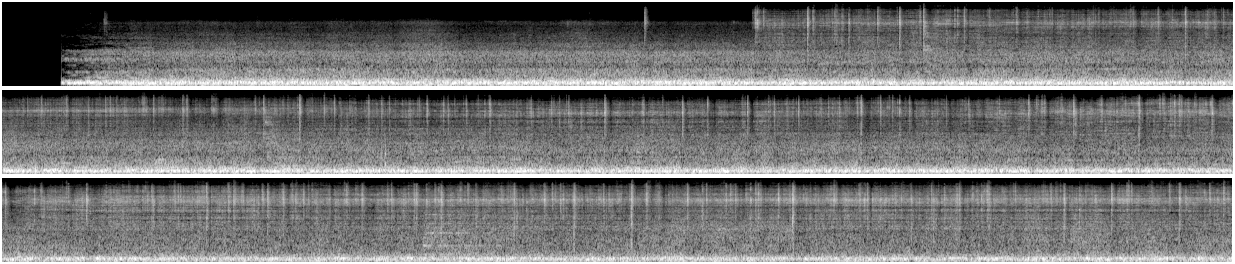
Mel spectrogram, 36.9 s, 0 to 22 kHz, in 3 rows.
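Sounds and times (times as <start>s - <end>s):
constant low hum: 0.6s - 36.9s
welding arc crackling: 7.5s - 36.9s.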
